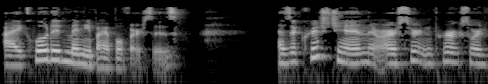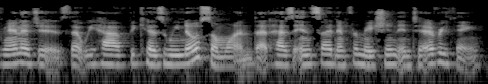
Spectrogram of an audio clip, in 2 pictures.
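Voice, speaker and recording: A congested woman with a snuffly nose and a fairly low voice, teaching on her devotional podcast. She talks earnestly and conversationally, asking her listeners questions as she goes. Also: normal speed, darkish tone. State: congested from a cold. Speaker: podcast host.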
